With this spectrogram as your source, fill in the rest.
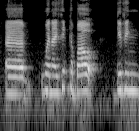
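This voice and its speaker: A woman speaks with an Arabic accent in a high voice. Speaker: economics professor. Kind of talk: interview. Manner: animated.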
